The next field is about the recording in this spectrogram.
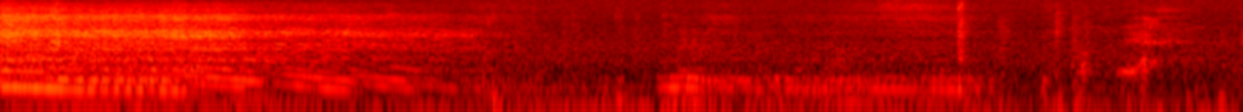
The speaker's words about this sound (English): And part of the reason is I know that I'm doing a smaller bit. So you could do this with your immersion blender in a little cup or something, that yeah, might work as well. I brought that as a backup.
